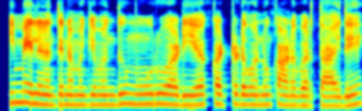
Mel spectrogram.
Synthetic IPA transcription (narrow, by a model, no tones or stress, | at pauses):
ime̞ːlenɐnt̪enɐmɐɡe̞ʋond̪umuːɾuɐɽijɐkɐʈːɐɽɐʋɐnːukaːɳɐbɐɾt̪aːjid̪e̞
